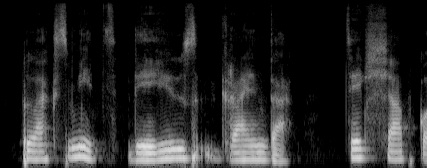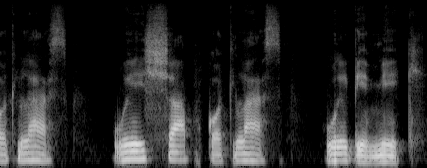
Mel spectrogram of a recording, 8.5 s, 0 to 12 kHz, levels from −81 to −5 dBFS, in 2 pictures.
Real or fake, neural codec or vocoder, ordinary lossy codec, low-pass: fake; codec, 24 kHz, 3 kbps, HILCodec; none; none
